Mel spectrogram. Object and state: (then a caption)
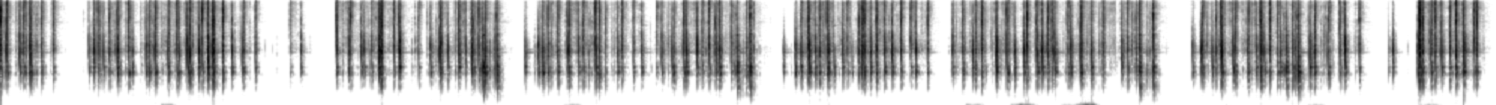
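Mechanical keyboard being typed on. A lit mechanical keyboard with an aluminum case and plastic keycaps is typed on by fingertips, producing bursts of rapid, crisp clicks. The short, bright keystrokes come in quick runs separated by brief pauses, with almost no low end and each click dying away instantly.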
